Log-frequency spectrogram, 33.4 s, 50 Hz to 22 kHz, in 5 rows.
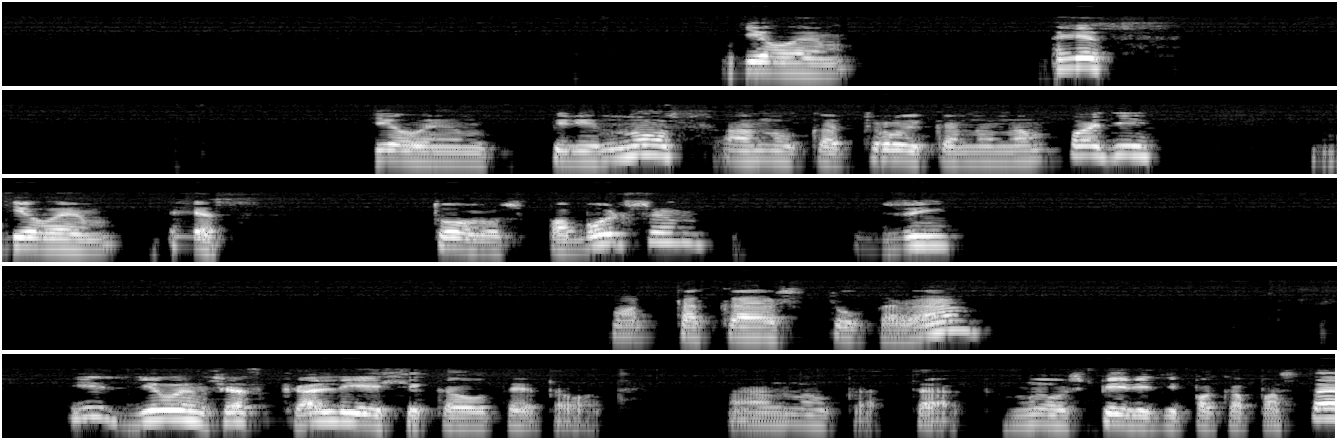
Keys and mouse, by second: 8.6-10.1 drag, 11.0 KP_3, 14.6 s, 27.6-29.0 middle drag, 30.1-32.4 drag.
